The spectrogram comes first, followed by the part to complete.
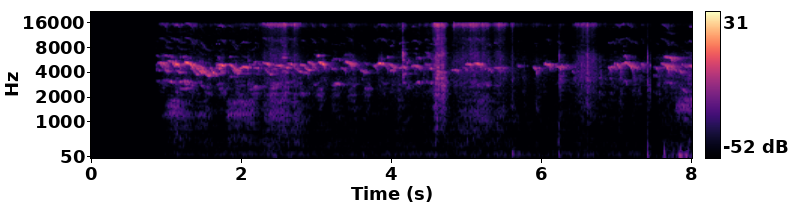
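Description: Small birds chirping in quick, repeated high-pitched notes, starting about a second in, with a few sharp clicks in between.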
